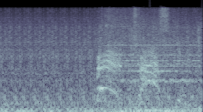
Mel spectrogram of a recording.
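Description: Rapid gunfire in the mobile zombie shooter Zombie Survival: Game of Dead crackles as a dense, steady burst of shots under a continuous game soundscape, with a brief announcer-like voice partway through.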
